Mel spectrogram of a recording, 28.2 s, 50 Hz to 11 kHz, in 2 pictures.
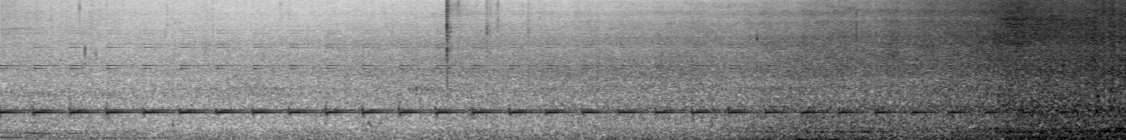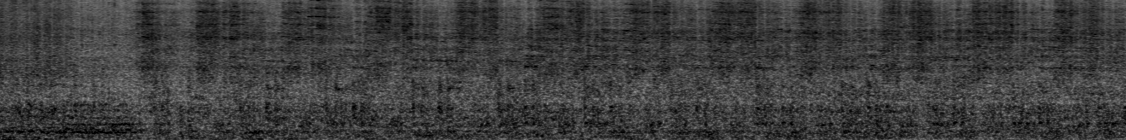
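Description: A level-crossing warning bell rings in a steady pulsing rhythm as an EF210 electric locomotive hauling a container freight train approaches. From about ten seconds in, the train's rumble swells and the locomotive passes. A long run of container wagons follows, with a fast, continuous clickety-clack of wheels over the rail joints.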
